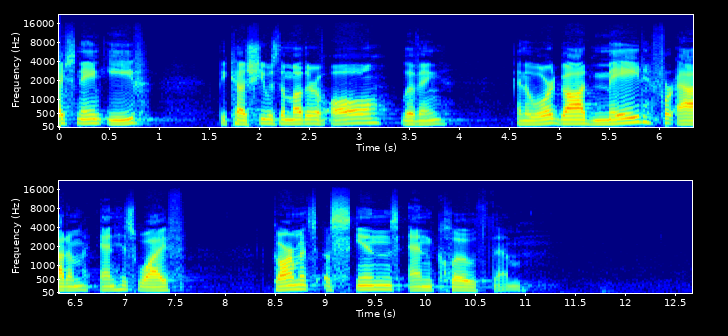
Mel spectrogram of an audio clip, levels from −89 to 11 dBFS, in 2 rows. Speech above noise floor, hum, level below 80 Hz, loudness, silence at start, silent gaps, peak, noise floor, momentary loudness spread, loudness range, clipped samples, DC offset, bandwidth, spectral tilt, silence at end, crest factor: 50 dB; none; -70 dBFS; -23 LUFS; 0 s; none; -2 dBFS; -72 dBFS; 11 LU; 7 LU; under 0.1%; under 0.1%; 14 kHz; -5.5 dB/octave; 1.75 s; 22 dB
